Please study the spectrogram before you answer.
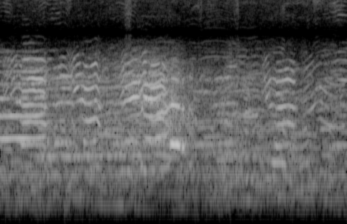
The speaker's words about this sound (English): Crowds lined the way, and you could hear some among the spectators screaming the actors' and directors' names, pleading for them to come near to sign autographs.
